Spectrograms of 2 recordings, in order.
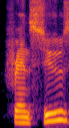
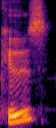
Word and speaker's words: Francouz: Francouz, not Coos.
